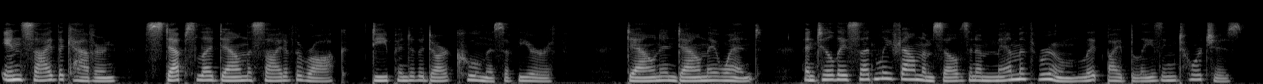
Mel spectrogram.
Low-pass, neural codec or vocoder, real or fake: 7.2 kHz; none; real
